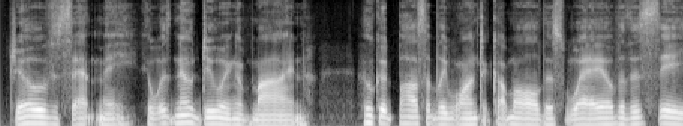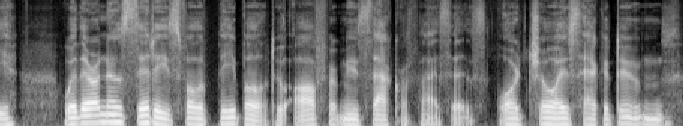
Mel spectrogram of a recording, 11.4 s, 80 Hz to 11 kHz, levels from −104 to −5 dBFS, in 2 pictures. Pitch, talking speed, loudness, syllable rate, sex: 120 Hz, 190 wpm, -17 LUFS, 5.0 syllables/s, female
